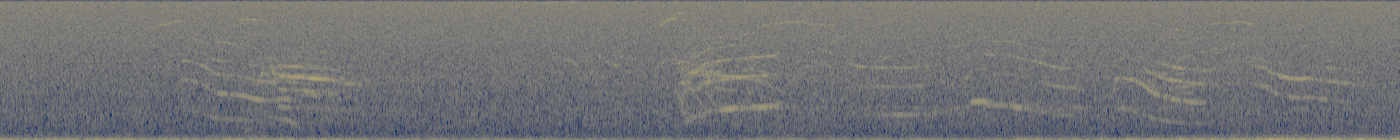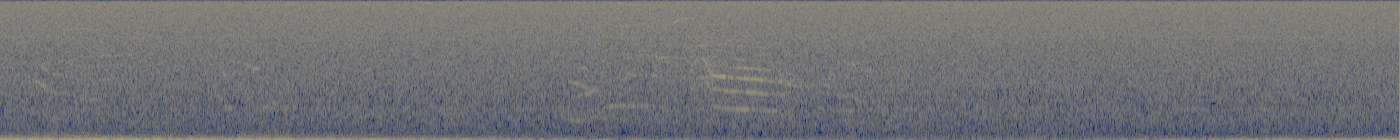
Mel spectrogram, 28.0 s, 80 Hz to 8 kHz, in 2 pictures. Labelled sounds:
2.0	3.7	killer whale, Bigg's (transient), 0.86 to 5.3 kHz
6.9	9.0	killer whale, Bigg's (transient), 0.80 to 5.0 kHz
9.7	13.5	killer whale, Bigg's (transient), 0.80 to 5.0 kHz
19.7	20.4	killer whale, Bigg's (transient), 0.80 to 1.4 kHz
21.0	22.2	killer whale, Bigg's (transient), 1.0 to 1.9 kHz

